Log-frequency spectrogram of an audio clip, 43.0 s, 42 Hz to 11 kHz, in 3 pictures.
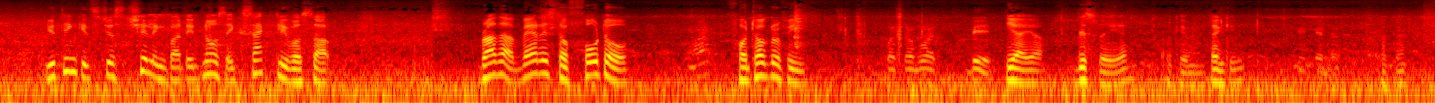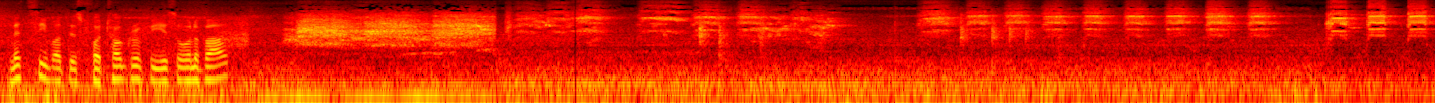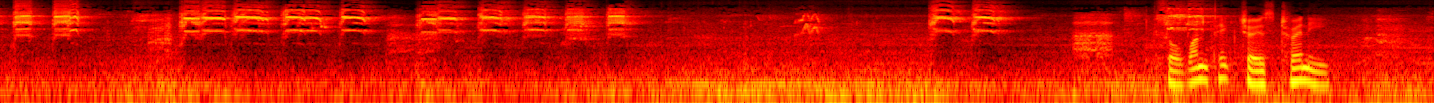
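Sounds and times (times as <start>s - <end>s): birds squawking: 14.2s - 37.2s, 38.0s - 41.0s, 42.2s - 43.0s
loud harsh bird screech: 17.2s - 22.8s.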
